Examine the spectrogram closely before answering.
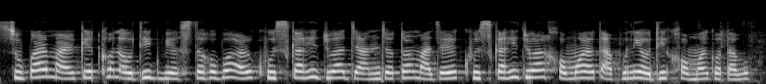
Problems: background sounds at intervals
